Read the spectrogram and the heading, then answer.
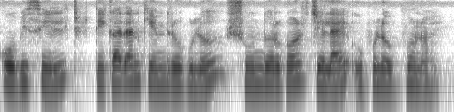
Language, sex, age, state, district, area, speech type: Bengali, female, 60+, West Bengal, Purba Bardhaman, urban, read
